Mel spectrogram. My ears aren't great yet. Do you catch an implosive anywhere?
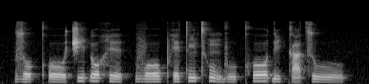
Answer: yes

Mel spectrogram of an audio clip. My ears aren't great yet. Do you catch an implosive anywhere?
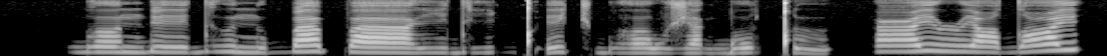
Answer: yes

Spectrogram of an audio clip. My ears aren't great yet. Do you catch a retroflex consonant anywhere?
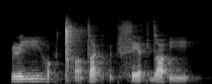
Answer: yes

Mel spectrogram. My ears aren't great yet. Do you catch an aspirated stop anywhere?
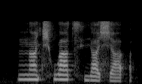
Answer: yes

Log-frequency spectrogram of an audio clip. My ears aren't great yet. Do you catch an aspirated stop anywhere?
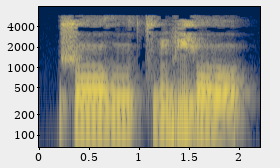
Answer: no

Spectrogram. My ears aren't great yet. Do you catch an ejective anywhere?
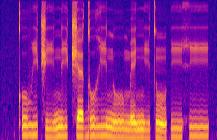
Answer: yes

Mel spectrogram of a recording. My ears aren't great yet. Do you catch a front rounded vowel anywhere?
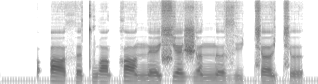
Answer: no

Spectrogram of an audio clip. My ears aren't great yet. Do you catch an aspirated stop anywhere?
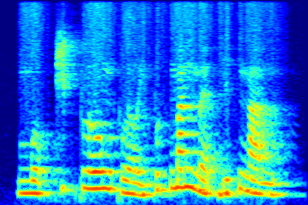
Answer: no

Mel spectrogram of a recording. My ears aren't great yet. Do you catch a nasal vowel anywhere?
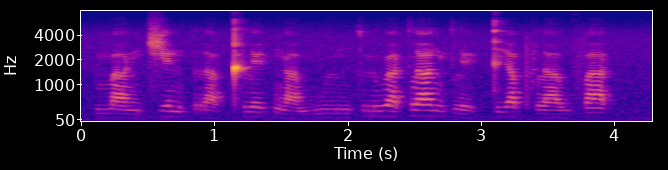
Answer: no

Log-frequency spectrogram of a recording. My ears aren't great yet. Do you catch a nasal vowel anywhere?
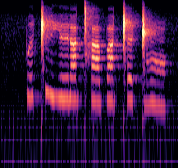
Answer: yes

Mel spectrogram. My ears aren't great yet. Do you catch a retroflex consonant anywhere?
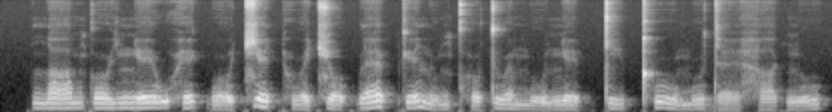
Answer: no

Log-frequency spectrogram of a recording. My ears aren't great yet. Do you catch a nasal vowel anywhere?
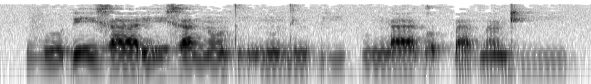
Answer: yes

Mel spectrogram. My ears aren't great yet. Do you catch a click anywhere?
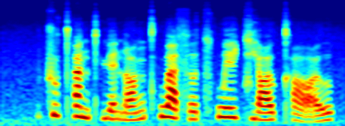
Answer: no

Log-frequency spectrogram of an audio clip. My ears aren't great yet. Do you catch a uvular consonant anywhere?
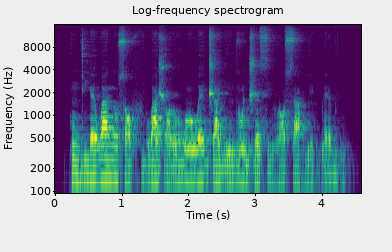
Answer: no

